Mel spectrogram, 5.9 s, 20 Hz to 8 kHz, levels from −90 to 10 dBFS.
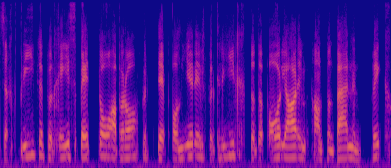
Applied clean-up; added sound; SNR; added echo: neural diffusion model UNIVERSE++.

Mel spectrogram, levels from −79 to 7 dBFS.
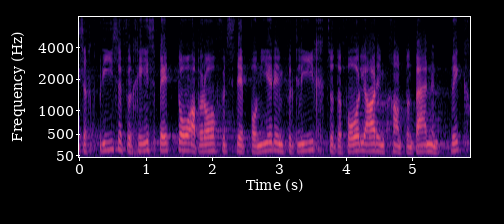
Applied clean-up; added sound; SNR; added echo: none; none; none; none.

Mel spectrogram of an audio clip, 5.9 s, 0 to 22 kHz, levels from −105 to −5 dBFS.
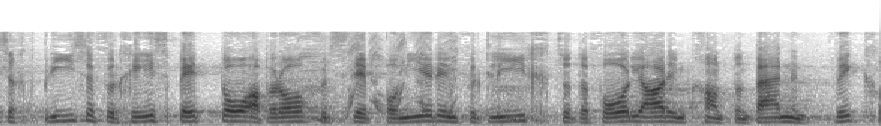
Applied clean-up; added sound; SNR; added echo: none; Scratching (performance technique); 17 dB; none.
